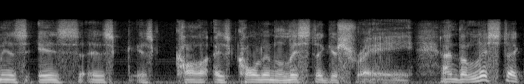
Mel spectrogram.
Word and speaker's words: Colin: uh actually it's pronounced Colin most of the time but in honor of the both the transverse and the descending colon of the human body I decided on that pronunciation all right that makes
